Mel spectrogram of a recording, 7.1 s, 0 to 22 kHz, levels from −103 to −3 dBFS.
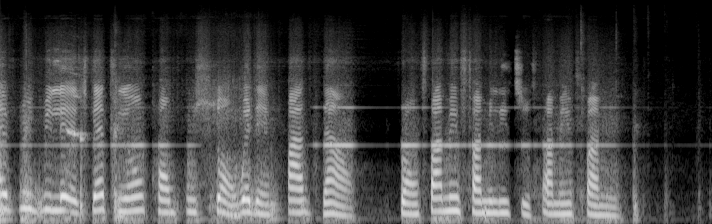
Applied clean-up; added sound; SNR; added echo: neural mask model RNNoise.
